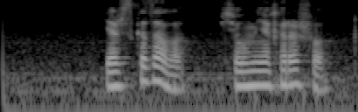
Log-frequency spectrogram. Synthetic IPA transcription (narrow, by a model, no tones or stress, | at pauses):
jaʐskazalˠa | pɕawmieχaɾaʂo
